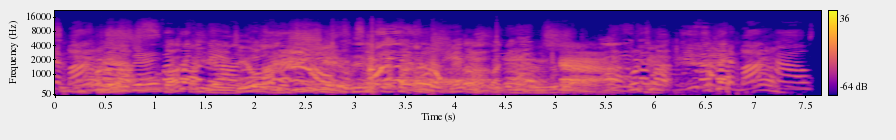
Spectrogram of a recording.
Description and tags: People fighting wala
People fighting and yelling at a guy
beat-up, fight, People-fighting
